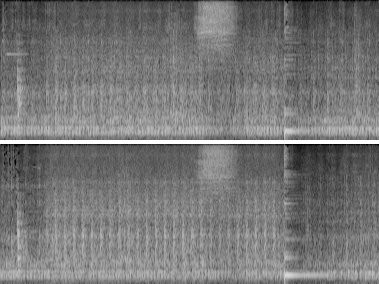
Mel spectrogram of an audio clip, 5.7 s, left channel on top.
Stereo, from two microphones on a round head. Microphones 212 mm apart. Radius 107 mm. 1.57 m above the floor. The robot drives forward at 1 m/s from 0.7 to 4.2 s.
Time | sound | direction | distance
0.2 | a thud | 10° right (ahead or behind) | 2 m
2.9 | a hiss | 30° left (ahead or behind) | 2.0 m
4.3 | dishes clattering | 25° right (ahead or behind) | 0.9 m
